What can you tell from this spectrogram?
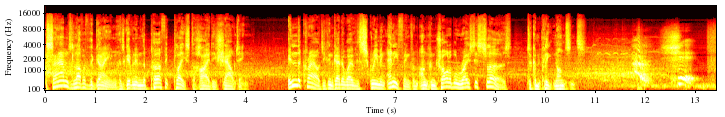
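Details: Adult male narrator; normal fluent speech.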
